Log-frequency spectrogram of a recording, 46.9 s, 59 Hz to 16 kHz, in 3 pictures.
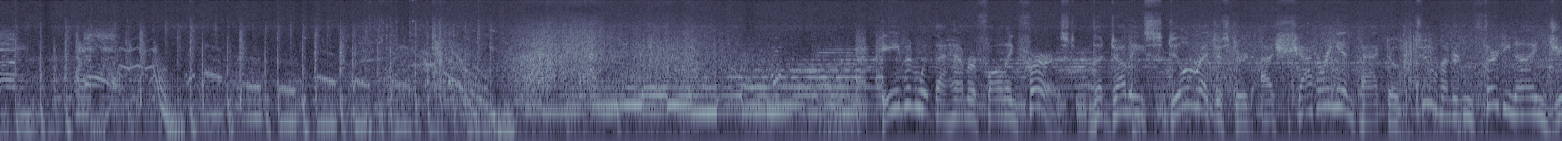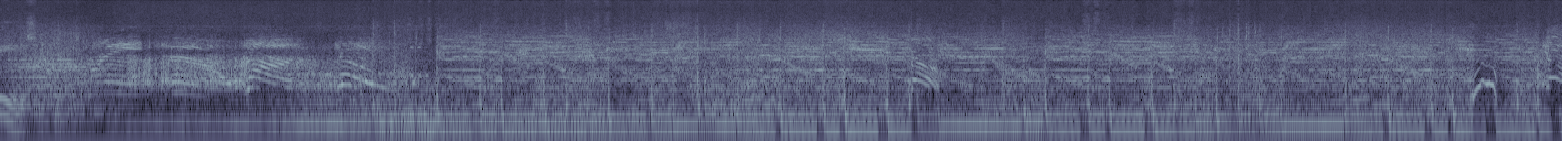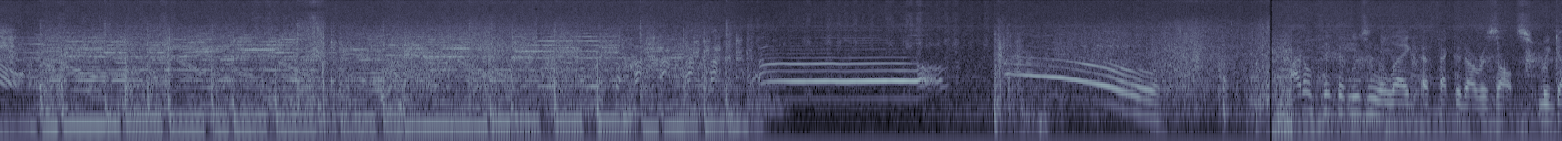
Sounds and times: Music: 0.0 - 17.2, 18.0 - 38.8
Speech: 8.8 - 19.5, 44.1 - 46.8
Radio: 10.9 - 19.8.

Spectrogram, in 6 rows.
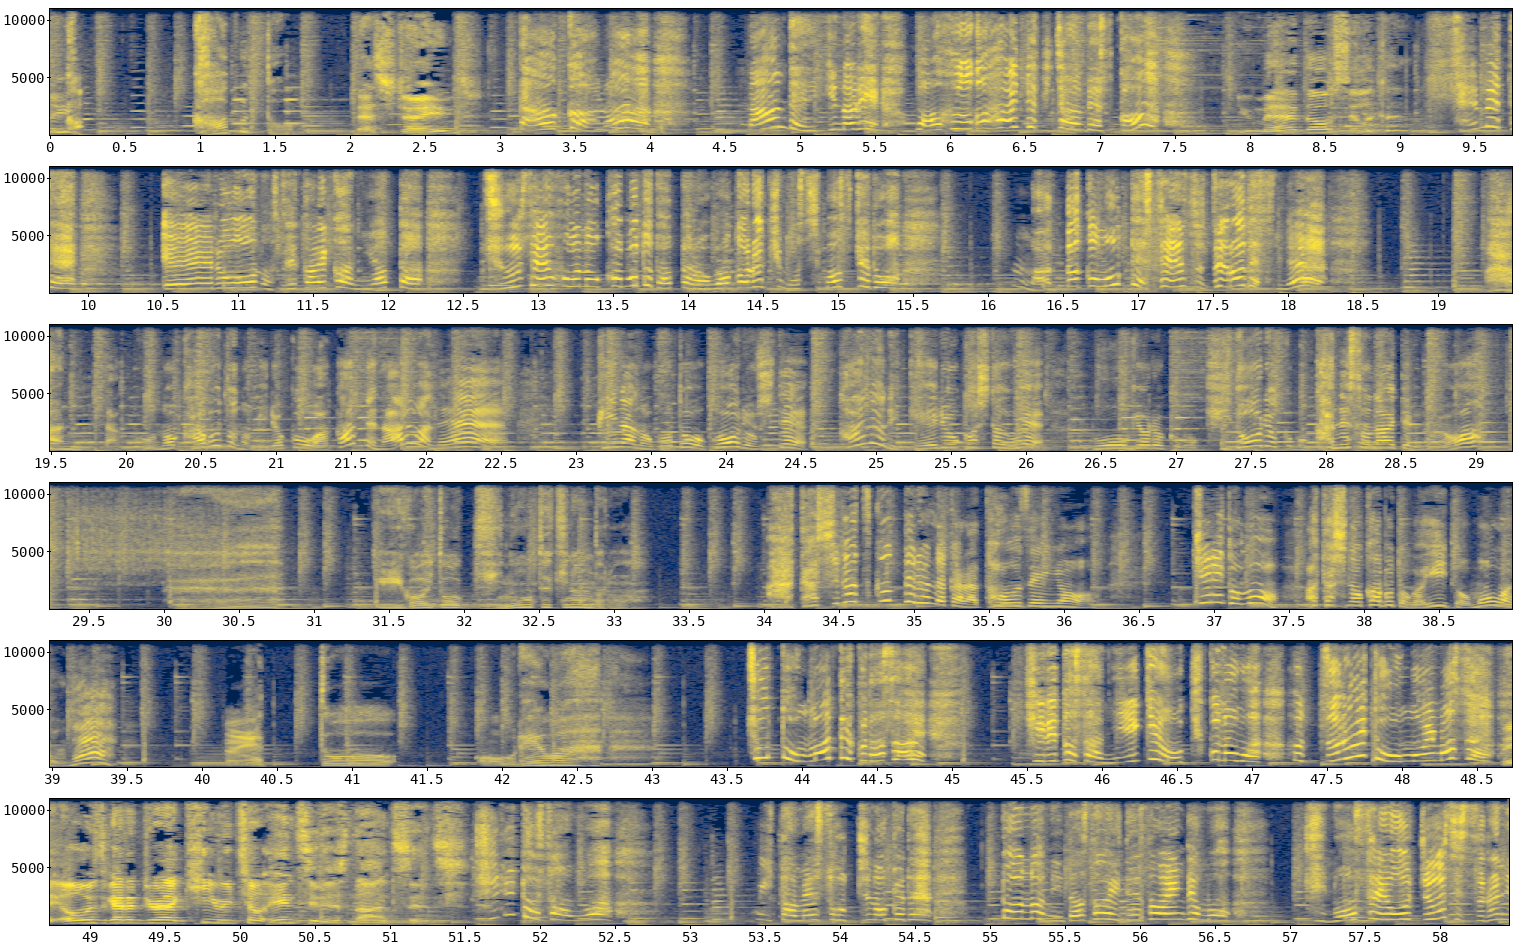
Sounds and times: Music: 0.0 - 58.4.

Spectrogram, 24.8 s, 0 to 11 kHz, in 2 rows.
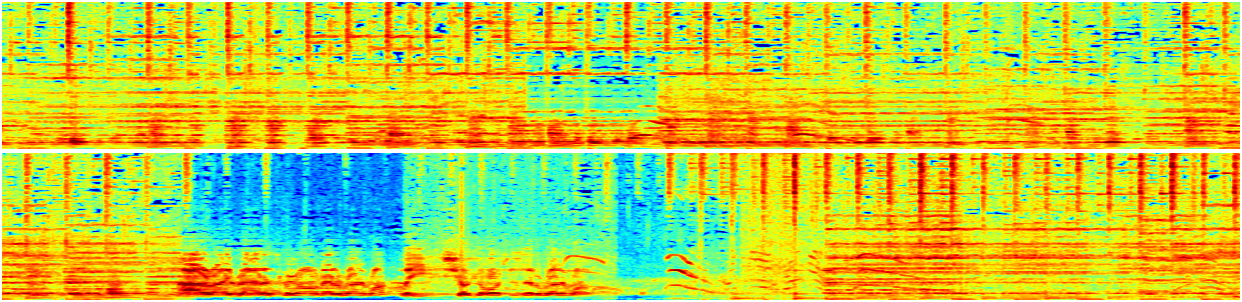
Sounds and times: Music: 0.0 - 24.7
Speech: 14.2 - 18.5.

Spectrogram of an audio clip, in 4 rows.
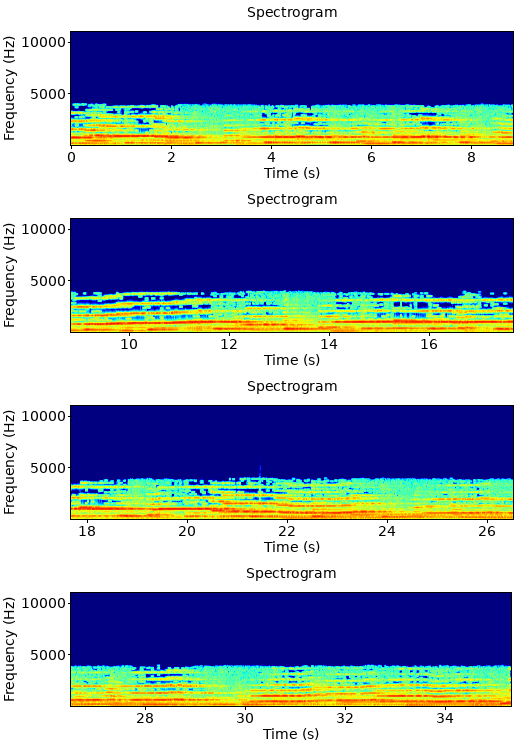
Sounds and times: Flute: 0.0 - 35.3.

